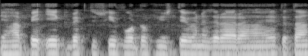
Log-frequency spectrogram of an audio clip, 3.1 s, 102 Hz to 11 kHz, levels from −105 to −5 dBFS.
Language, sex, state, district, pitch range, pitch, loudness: Hindi, male, Uttar Pradesh, Etah, 120-125 Hz, 120 Hz, -27 LUFS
